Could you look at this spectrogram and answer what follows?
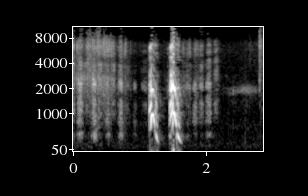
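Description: A cartoon dog gives two short, sharp bark-like yelps close up after some faint chatter, followed by quiet panting-like breaths in a brief animated scene.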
